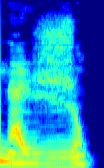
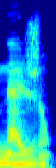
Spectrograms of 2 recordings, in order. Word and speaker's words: nageons: Donc là, pour que la prononciation soit régulière, on doit rajouter ce petit E qui fait que on prononce nous nageons. Nous nageons.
